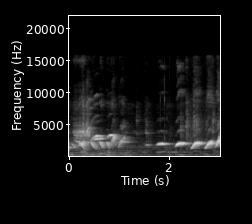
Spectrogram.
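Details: Caged white-rumped shama singing during a mental test match, a burst of tangled notes followed by a string of clear rising whistles repeated about three times a second.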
